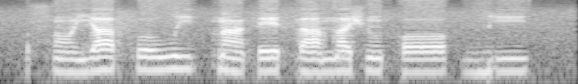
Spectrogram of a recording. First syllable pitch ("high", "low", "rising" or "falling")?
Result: low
